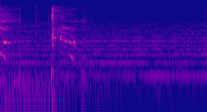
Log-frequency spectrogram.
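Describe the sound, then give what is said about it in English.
A man in a train car coughs: a single sharp cough bursts out near the start, followed by a wheezy, rasping throat sound that trails off, against a steady low hum. “The sound of pain quickly escalated to visual pain as the man started to hunch over as he coughed.”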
